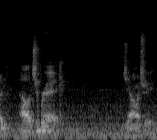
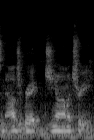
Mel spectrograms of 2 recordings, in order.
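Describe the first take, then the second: First: The word algebraic carries the stress. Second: The word geometry carries the stress. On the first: The subject is algebra dressed as geometry. "not the algebra" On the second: The subject is geometry approached through algebra. "He puts the emphasis on the geometry"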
